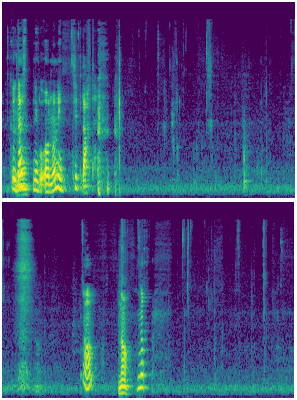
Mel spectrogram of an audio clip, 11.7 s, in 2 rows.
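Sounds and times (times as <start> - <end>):
speech: 0.2 - 2.2
someone biting and chewing crunchy food: 2.8 - 4.4, 9.4 - 11.7.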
